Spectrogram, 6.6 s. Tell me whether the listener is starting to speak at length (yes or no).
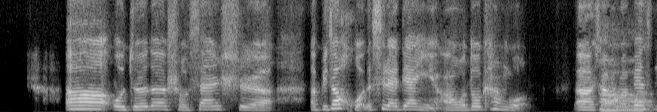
no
